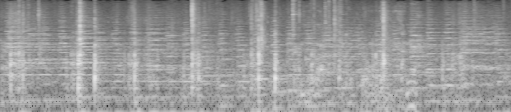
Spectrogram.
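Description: Kitchen knife chopping a red chili pepper on a cutting board: irregular sharp knocks of the blade on the board, a few per second at most, over steady background music.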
